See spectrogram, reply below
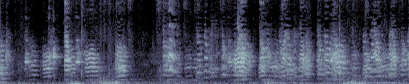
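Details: Zebra finches in a colony chatter with overlapping nasal beeps and short trills, quieter around one and a half seconds, with faint low thumps.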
